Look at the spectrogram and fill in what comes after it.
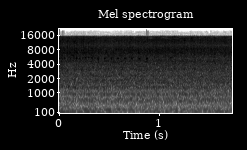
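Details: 327 small-block Chevy V8 at idle: faint, fast, high chirp over engine from rear of passenger-side valve train; cause unknown.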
